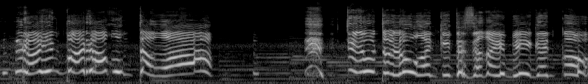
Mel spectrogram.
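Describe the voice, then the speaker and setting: A stubborn, lovesick young woman who has had too much to drink. Her voice is extremely high and piercing, whiny and defiant with raw emotion. It is played as radio drama over a soft music bed. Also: unhurried, full character voice. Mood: anguished confession. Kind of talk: Tagalog radio drama acting. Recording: music bed behind the dialogue.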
